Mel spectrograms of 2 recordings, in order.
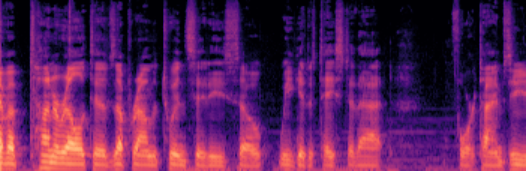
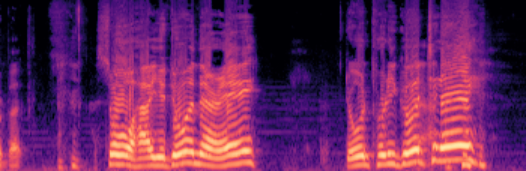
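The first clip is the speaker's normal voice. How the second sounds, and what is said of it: Put-on Minnesotan accent, long O's. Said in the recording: “I like the accent. ... You have to make your O's long if you're talking Minnesota. ... Minnesotan accent”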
